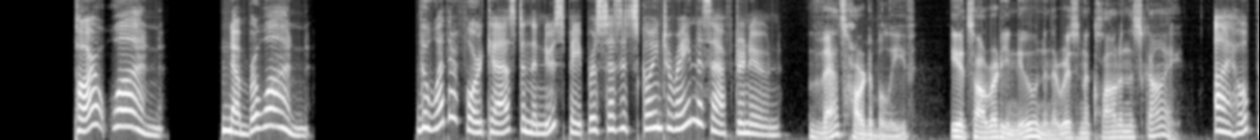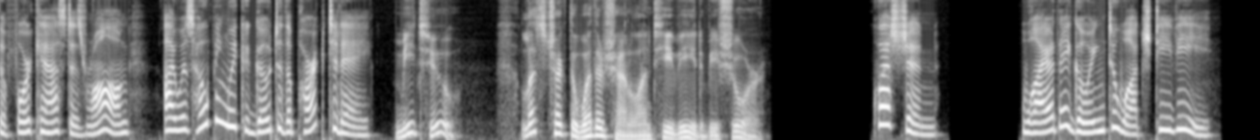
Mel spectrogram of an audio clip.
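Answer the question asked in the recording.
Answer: To check the weather forecast and be sure whether it will rain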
